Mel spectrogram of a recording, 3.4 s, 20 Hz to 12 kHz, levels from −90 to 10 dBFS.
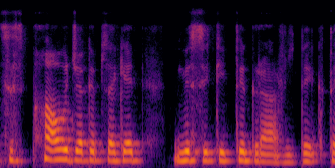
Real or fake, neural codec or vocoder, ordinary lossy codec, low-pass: fake; codec, 16 kHz, 2 kbps, FunCodec, trained on LibriTTS, 25 frames a second; Opus, 24 kbps; 7.2 kHz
